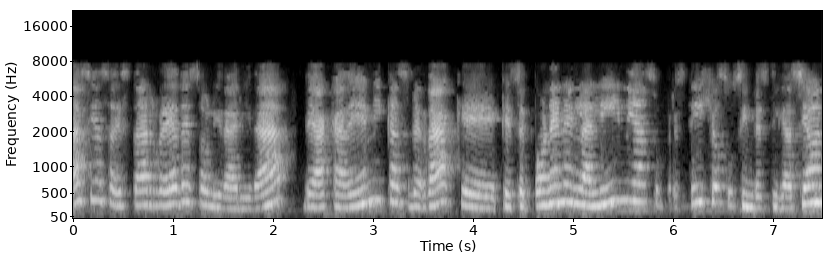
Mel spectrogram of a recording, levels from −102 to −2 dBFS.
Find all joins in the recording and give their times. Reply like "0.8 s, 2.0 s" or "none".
2.2 s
